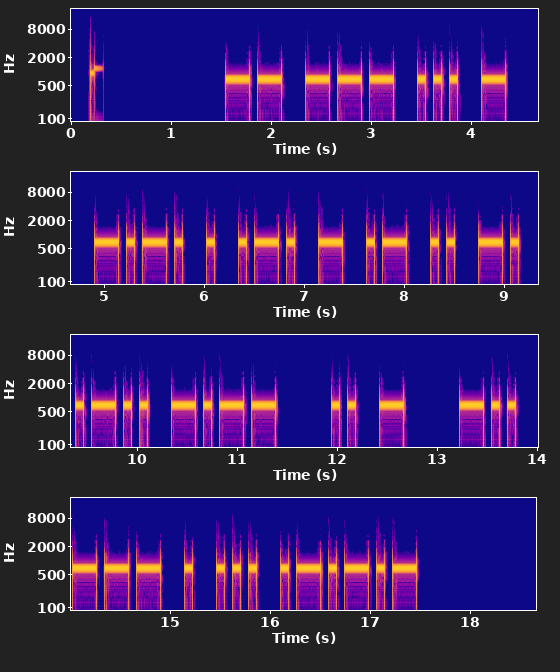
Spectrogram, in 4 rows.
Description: Morse code, heard as a keyed tone, about 15 wpm, 700 Hz. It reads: MOST CERTAINLY IT DOES.
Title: Sentences from Top 900 Words 15wpm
